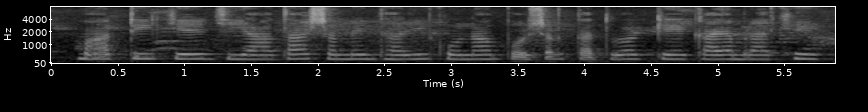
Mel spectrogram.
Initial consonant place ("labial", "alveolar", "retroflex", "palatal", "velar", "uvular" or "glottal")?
labial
